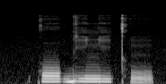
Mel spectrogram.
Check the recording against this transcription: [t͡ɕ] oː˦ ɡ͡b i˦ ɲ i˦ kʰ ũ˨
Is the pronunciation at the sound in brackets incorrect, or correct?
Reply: incorrect: k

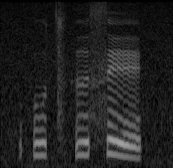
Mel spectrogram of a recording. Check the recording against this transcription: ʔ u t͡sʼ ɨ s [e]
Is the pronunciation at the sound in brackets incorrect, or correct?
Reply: correct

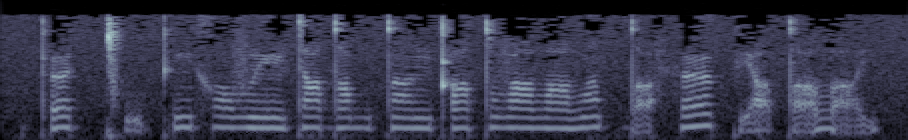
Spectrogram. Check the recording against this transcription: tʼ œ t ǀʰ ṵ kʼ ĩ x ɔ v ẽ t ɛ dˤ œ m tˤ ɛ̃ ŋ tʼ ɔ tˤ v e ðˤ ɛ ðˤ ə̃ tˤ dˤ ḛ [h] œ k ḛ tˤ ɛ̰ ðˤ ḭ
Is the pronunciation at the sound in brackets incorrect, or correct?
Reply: correct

